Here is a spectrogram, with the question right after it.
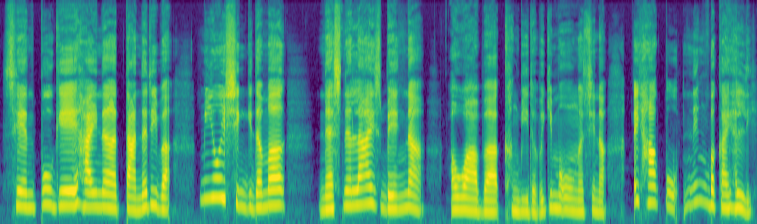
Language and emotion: Manipuri, disgusted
